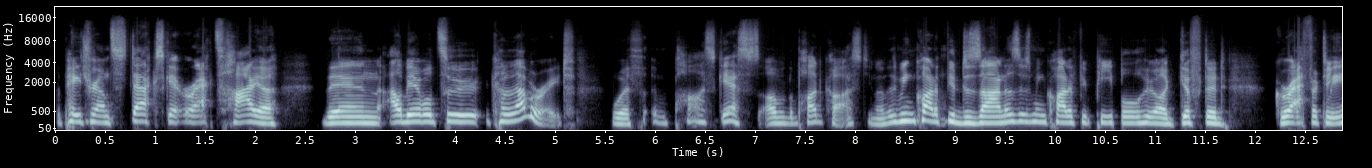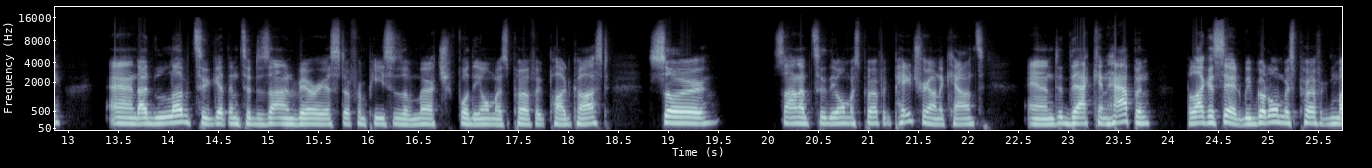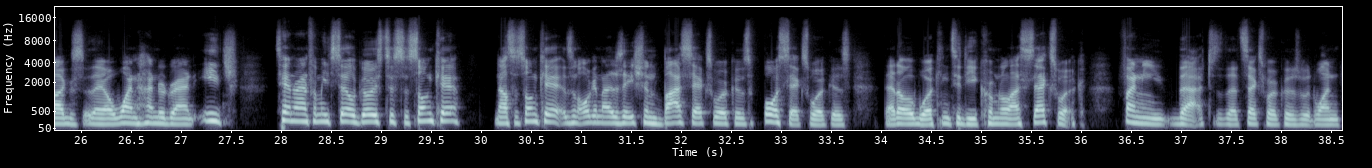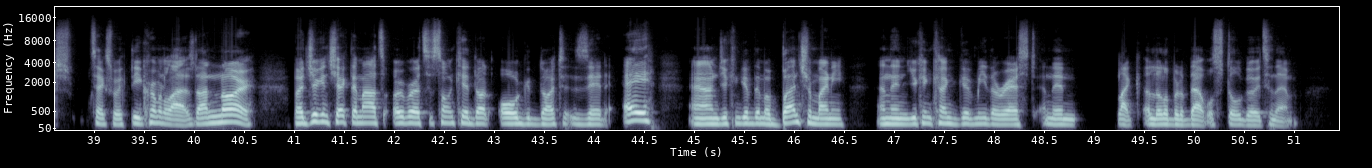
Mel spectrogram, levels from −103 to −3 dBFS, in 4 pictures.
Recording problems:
none

